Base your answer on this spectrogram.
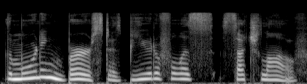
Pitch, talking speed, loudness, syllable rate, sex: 235 Hz, 155 wpm, -14 LUFS, 3.8 syllables/s, female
